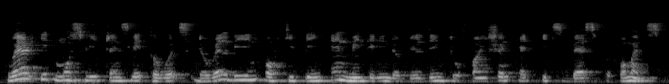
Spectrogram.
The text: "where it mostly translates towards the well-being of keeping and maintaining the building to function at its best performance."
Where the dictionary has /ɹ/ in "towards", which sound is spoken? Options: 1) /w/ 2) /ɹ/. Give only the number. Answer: 1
